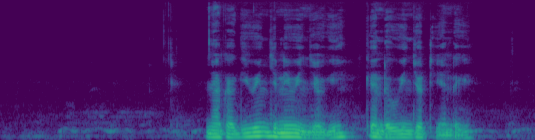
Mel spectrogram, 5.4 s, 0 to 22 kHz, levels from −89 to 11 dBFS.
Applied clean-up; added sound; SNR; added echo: none; none; none; none.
